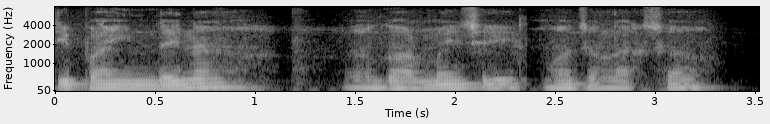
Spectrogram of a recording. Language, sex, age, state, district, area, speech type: Nepali, male, 45-60, West Bengal, Kalimpong, rural, spontaneous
